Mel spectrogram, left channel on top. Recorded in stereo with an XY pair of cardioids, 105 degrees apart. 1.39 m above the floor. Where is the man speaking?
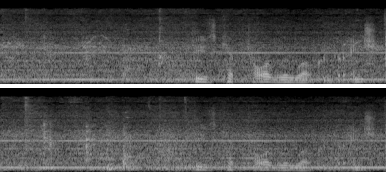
35° left, 0.7 m.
